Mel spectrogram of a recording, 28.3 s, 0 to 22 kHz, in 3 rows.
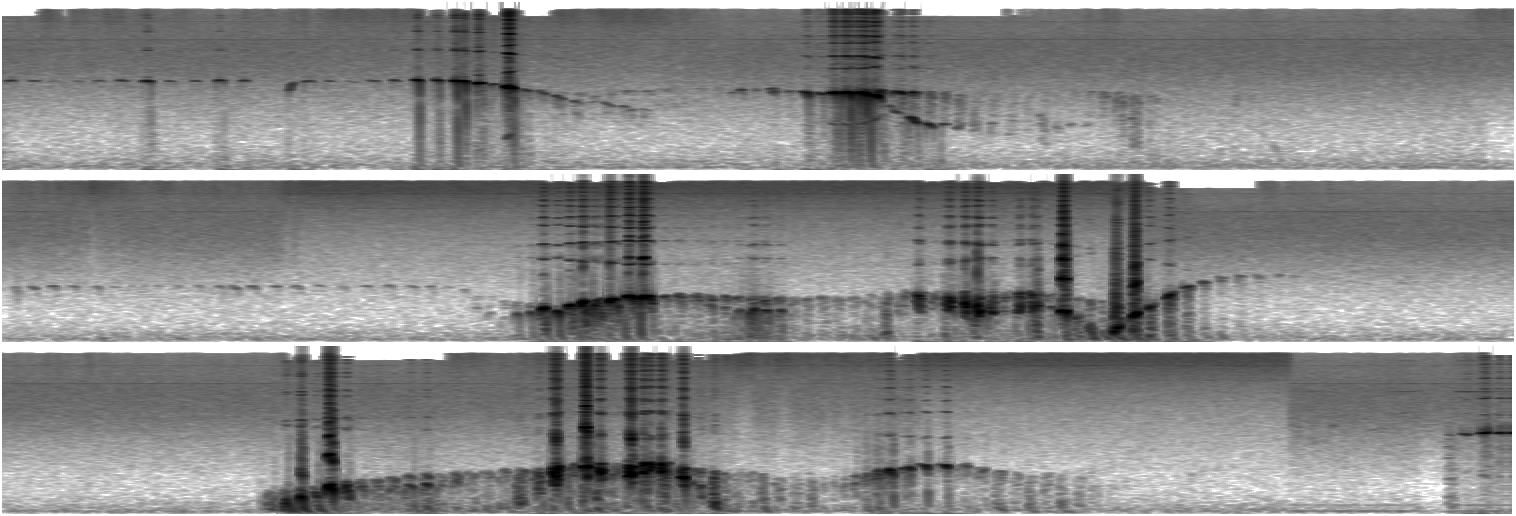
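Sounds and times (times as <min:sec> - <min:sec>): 
greater horseshoe bat calls: 0:02.6 - 0:07.3, 0:12.4 - 0:17.3, 0:20.6 - 0:25.9.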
